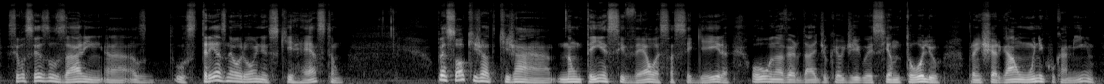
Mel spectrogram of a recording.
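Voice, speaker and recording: A man's voice: fairly low pitch, darkish tone. Man giving opinions. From southern Brazil. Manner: opinionated, digressive, colloquial. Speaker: host of an opinion channel. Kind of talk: informal political commentary.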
